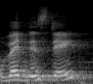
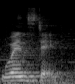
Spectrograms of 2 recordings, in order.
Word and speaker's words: Wednesday: is another common word that most of us pronounce wrong wednesday most of us say it as wednesday but it is not wednesday it is actually wednesday say wednesday wednesday who doesn't love pizza but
